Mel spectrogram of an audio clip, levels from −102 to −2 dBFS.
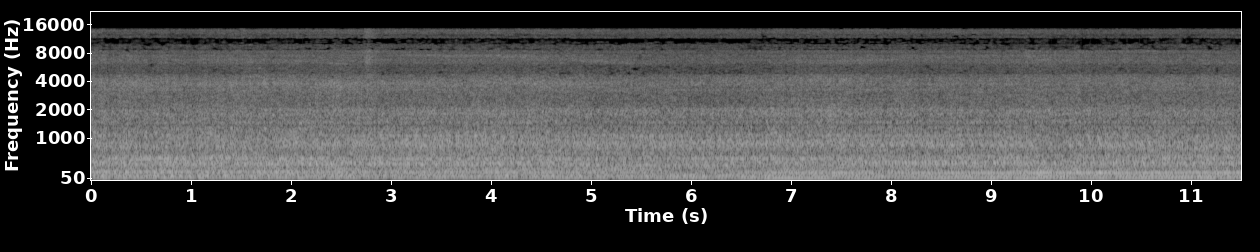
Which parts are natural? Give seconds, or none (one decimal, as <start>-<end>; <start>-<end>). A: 2.0-3.4; 6.8-9.0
